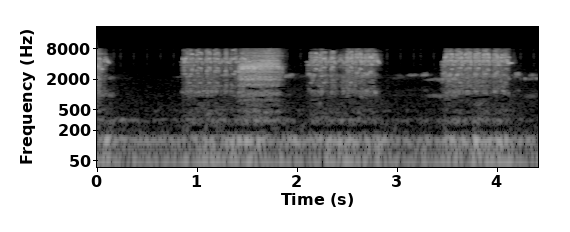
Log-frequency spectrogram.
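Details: Owlets of the barn owl inside a nest box at night, 2/11/24, shortly after 4 am while the mother is out: three long rasping, noisy hiss bursts, each roughly a second, with brief quiet spells between and steady low background hum.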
